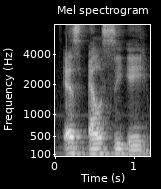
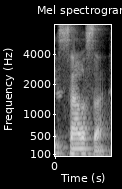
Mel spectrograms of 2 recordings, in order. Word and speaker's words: SLSA: so I've been diving into the concept of slca which was what I was pronouncing it as for a long time before I realized that oh W it's actually salsa and I was like that's really cool why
